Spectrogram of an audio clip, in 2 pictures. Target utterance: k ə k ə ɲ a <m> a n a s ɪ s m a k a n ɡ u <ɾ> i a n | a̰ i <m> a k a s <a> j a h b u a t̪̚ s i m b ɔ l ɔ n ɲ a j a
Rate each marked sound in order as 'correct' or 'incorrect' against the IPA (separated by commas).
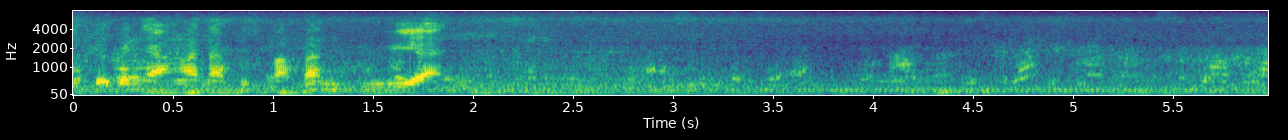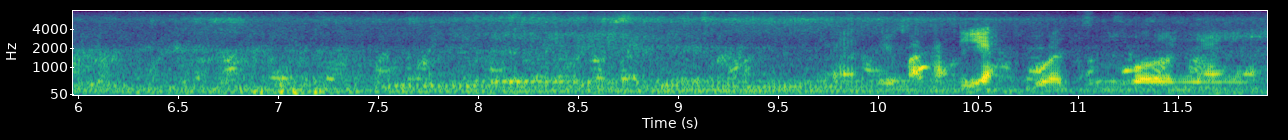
incorrect, correct, correct, incorrect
